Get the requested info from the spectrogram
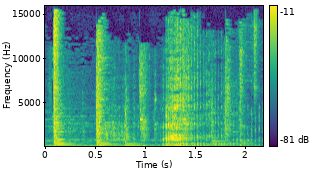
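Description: A big cat roaring, loudest about a second in, over background music with regular percussion hits.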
